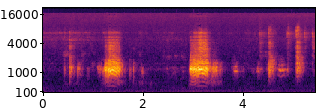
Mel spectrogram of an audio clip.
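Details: Pediatrician's digital stethoscope lung-sound recording in a toddler with obstructive bronchitis/bronchiolitis: fast, noisy breaths with a whistling, croaky tone, wheezing from narrowed airways.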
